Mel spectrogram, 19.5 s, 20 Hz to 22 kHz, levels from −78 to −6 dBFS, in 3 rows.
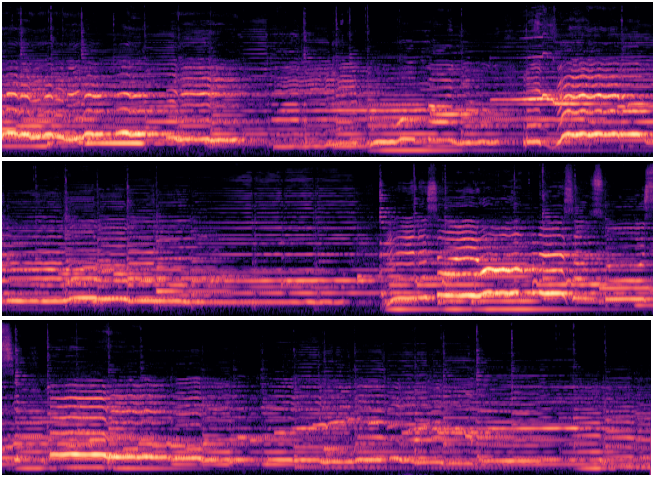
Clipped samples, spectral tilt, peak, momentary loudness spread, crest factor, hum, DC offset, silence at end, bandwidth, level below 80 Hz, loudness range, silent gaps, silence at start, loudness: under 0.1%; -3 dB/octave; -2 dBFS; 15 LU; 18 dB; none; under 0.1%; 0 s; 19.5 kHz; -78 dBFS; 9 LU; none; 0 s; -19 LUFS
